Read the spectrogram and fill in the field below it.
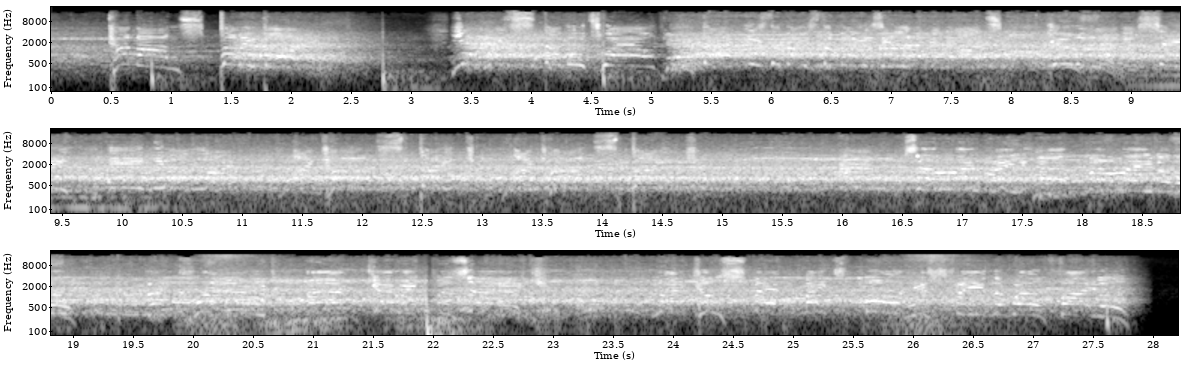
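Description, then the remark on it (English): A huge crowd roars and screams continuously at the World Championship darts final as Michael van Gerwen goes for a nine-darter, a dense wall of cheering and yelling that swells after a brief lull near the start and holds loud for the rest. “There are throngs of people screaming along with this crazy announcer.”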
